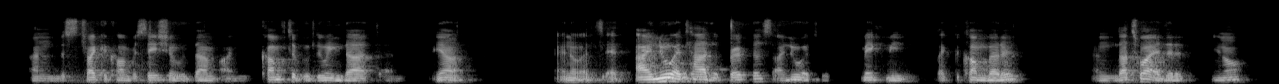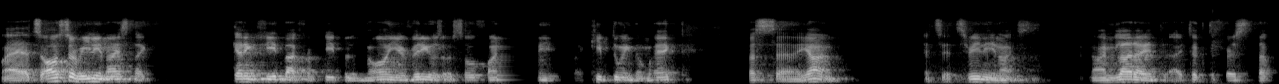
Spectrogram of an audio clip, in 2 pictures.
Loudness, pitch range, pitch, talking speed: -22 LUFS, 95-115 Hz, 105 Hz, 190 wpm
